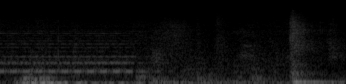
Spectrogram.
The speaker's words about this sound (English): My buzzer's going off. Bear with me, guys.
